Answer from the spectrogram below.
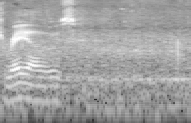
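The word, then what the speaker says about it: Rayo's: the Rayo sauce after this that's how it's pronounced Rayos Rayos all right two more blocks and we'll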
